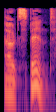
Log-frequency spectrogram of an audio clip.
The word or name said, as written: outspent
